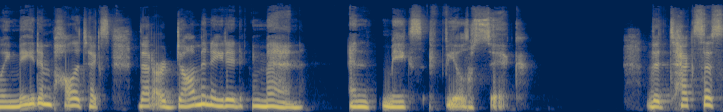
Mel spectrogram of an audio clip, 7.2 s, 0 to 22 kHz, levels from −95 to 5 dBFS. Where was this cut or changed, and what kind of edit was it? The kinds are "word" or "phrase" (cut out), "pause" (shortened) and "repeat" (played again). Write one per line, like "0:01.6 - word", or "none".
0:02.5 - word
0:03.8 - word
0:04.3 - word
0:04.7 - word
